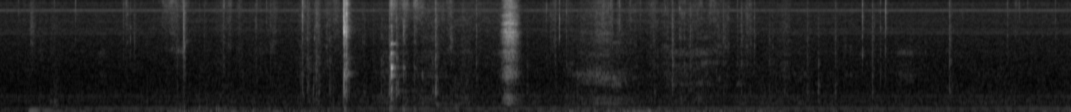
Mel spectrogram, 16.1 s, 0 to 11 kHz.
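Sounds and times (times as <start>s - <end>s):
steady low hum: 0.0s - 16.0s
soldering clicks and taps: 11.5s - 13.4s.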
